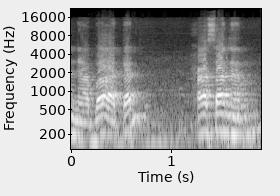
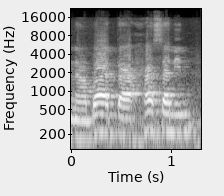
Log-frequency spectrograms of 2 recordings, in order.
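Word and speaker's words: نباتا حسنا: ada peluangnya idofah tapi Alquran membacanya nabatan hasanan bukan nabata hasanin berarti ini bukan tarkib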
